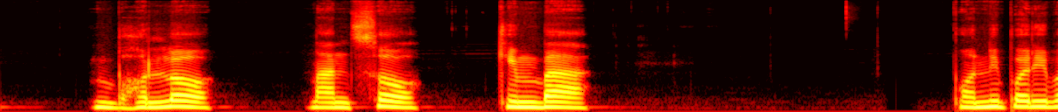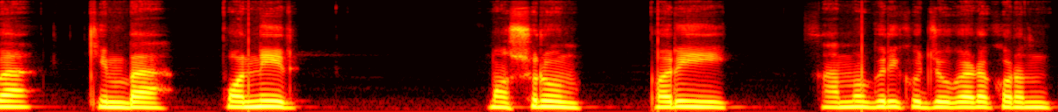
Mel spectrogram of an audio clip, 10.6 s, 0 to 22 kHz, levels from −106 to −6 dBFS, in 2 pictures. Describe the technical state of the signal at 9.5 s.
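At 9.5 s the speech sits just before the last of a series of evenly spaced ticks. That final tick lands at about 9.6 s, ending a run that began at 0.38 s and recurred every 1.024 s, about ten in all. These are periodic USB or driver dropouts. A background task stalls the audio path at a fixed interval, and roughly half a millisecond of signal is replaced by silence each time, so the cut clicks against the speech.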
